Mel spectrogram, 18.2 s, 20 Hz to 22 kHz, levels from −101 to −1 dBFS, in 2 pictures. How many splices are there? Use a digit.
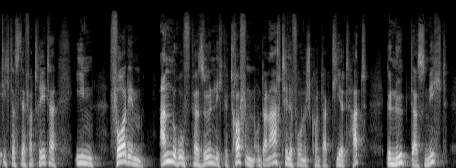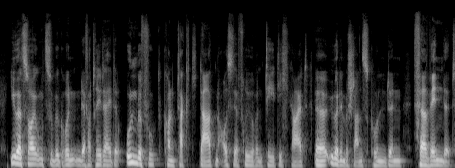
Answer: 1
